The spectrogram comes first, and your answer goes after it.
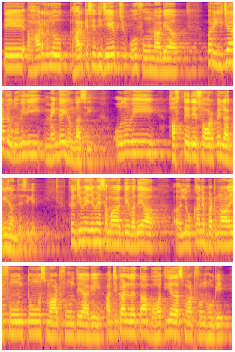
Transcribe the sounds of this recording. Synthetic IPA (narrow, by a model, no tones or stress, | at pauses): t̪eːɦəɾloːk̚ɦəɾkɪseːd̪iːd͡ʒeːbd͡ʒʊpʰoːnaːɡɪaː | pəɾːiːt͡ʃaːɾd͡ʒoːd̪õːʋiːd̪iːmɛ̃ːŋɡaːiːɦʊnd̪aːsiːoːd̪õːʋiːhəft̪eːd̪eːsɔːɾʊpeːləɡiːd͡ʒãːnd̪ḛːsḭːɡḛː | pʰɪɾd͡ʒɪʋẽːd͡ʒɪʋẽːsəmãːəɡːeːʋəd̪eːaː | loːkãːneːbəʈnaːliːpʰoːnt̪õːsmaːɾʈpʰoːnt̪eːaːɡeːəd͡ʒkəlt̪ãːbɔːt̪iːzjaːd̪aːsmaːɾʈpʰoːnɦoːɡeː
